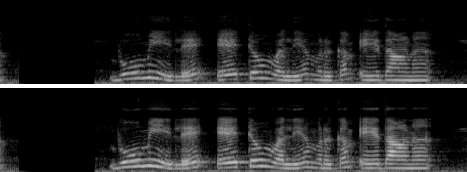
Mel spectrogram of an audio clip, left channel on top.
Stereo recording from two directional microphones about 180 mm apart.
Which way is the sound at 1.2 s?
20° right (ahead or behind).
